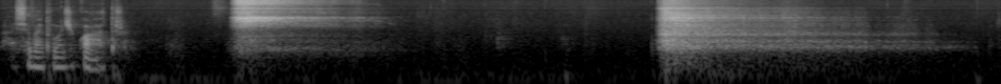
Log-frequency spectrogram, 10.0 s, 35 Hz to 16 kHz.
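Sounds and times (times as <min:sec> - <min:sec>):
speech: 0:00.2 - 0:01.3
slow paced breathing with three-second inhale and exhale: 0:02.2 - 0:04.1, 0:06.5 - 0:10.0.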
